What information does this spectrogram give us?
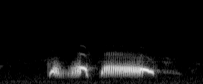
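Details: Lure call of a spotted dove, of the thúc gù and gáy gọi kind meant to draw in wild doves: a short double coo, then a sustained, husky, slightly falling note lasting about half a second.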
